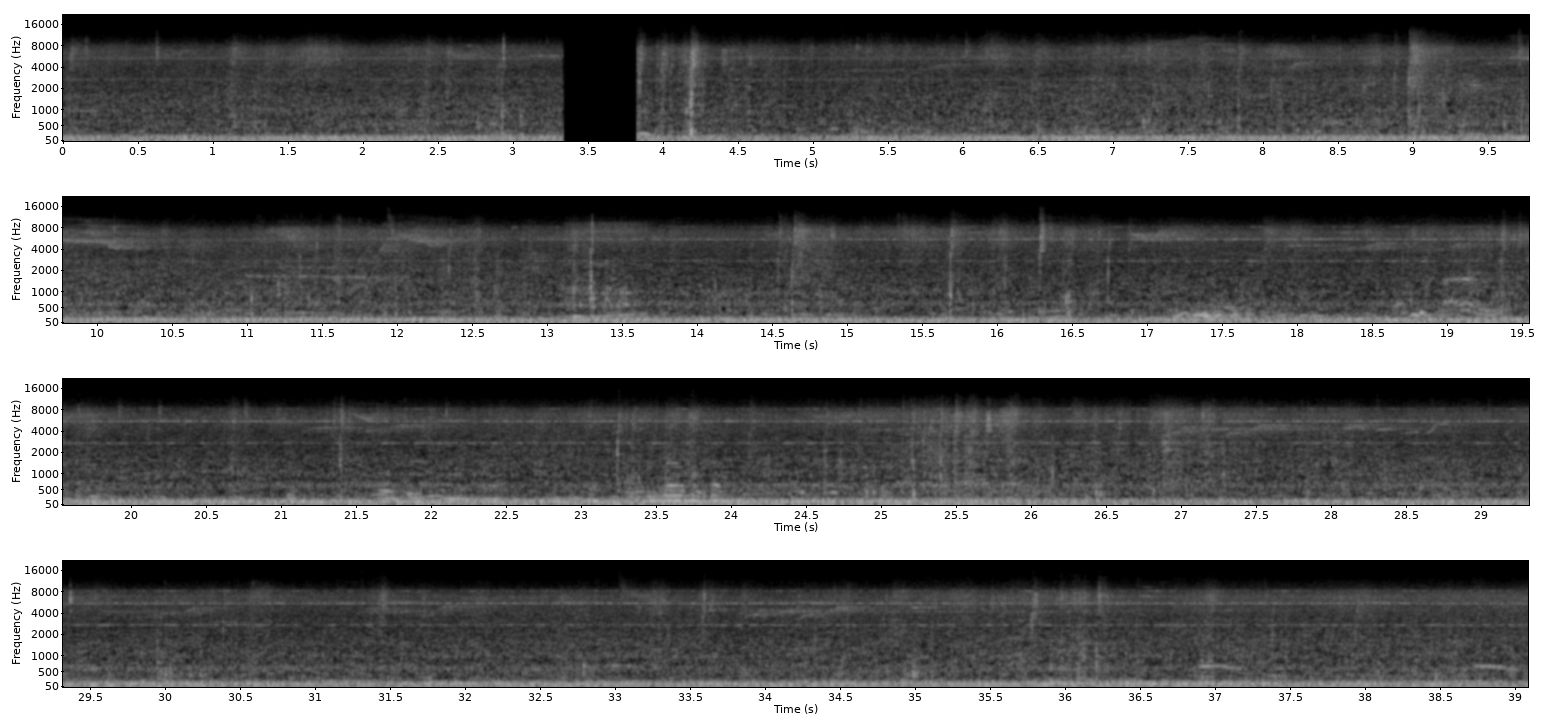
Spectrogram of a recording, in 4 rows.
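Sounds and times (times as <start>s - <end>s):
steady low rumble: 0.0s - 39.0s.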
